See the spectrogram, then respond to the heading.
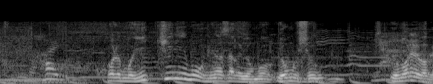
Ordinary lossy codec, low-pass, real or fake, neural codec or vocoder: none; none; real; none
